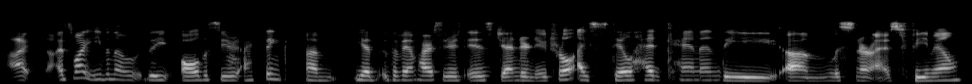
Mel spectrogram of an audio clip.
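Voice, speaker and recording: A mid-range female voice belongs to a talkative young podcast co-host and reviewer in a casual fan discussion. She rambles and tells stories animatedly, performing the quotes as she goes. The recording is dry and has a dull, lo-fi quality.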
